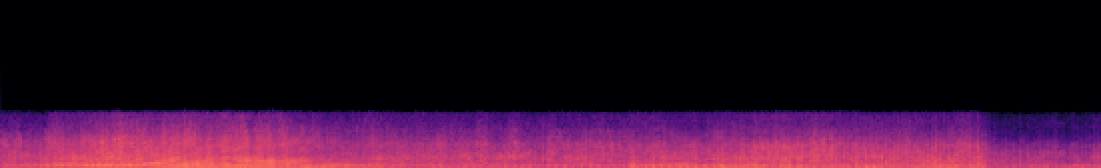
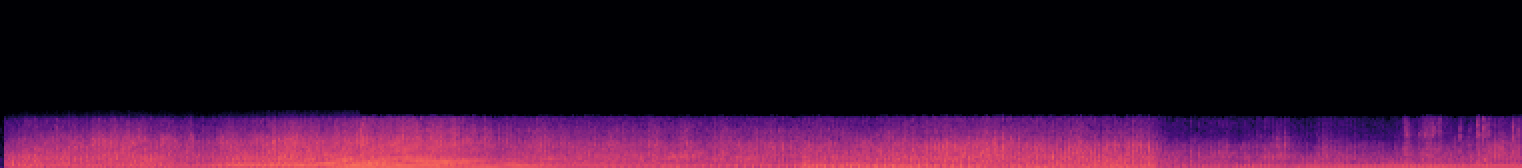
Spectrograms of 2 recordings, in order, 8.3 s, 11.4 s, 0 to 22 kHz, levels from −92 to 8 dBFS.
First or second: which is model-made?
first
